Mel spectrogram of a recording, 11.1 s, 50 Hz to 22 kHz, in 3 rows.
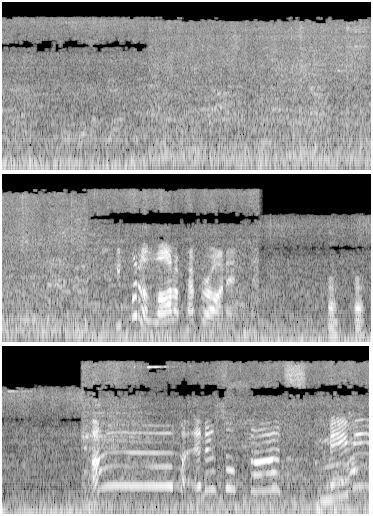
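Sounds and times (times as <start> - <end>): busy street market noise: 0.0 - 11.0.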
